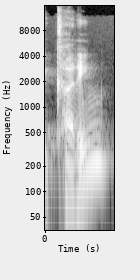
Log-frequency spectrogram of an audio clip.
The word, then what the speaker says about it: cutting: You can say cutting. Cutting with a double T making a d sound, a fast d.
